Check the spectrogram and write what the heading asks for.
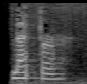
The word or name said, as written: Lepper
